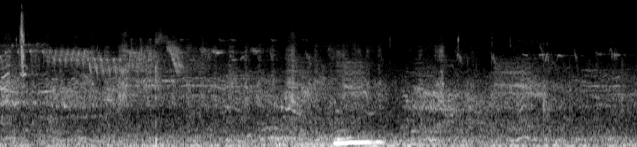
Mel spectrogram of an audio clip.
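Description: Birds calling and chirping over a steady outdoor hiss, with a short, loud, low hum about halfway through.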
